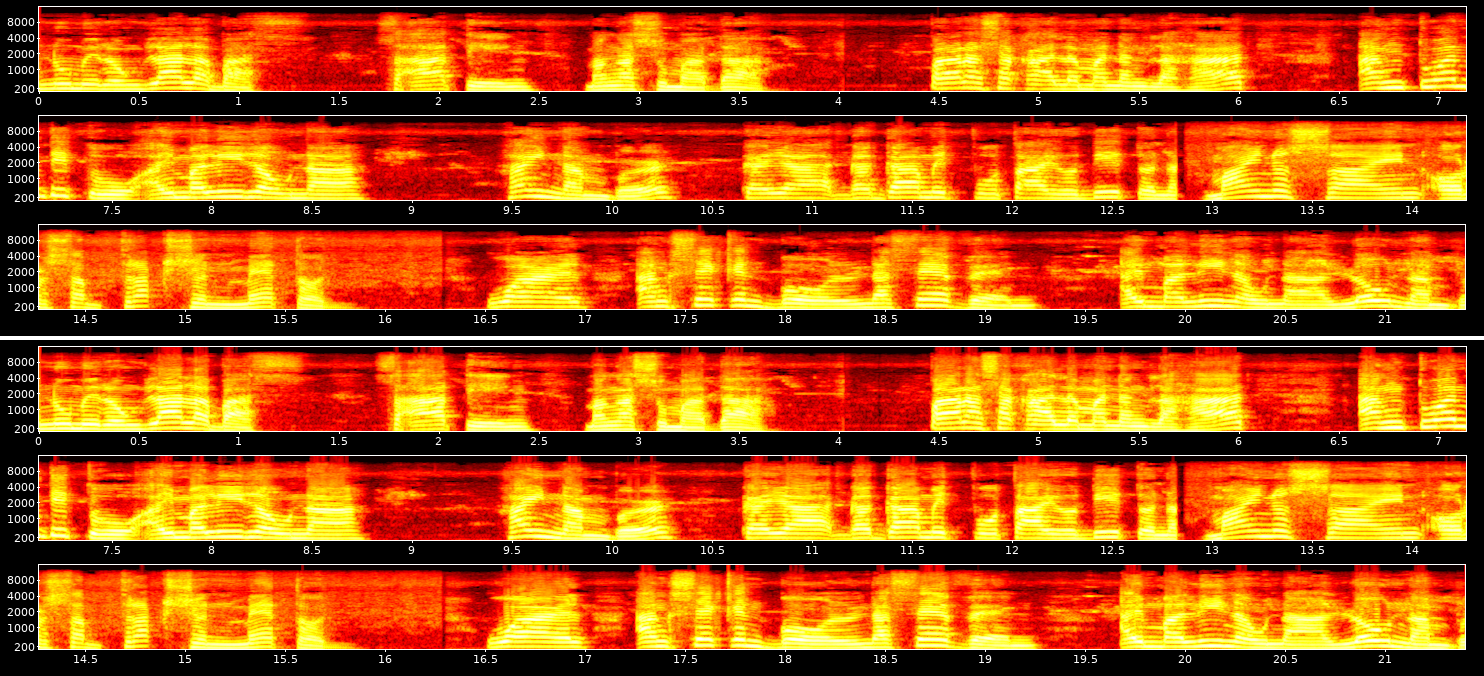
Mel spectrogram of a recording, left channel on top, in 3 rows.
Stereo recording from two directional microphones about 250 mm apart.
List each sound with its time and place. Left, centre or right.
0.0 s speech: right
13.0 s speech: centre
16.6 s speech: right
